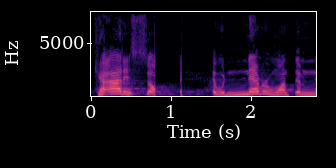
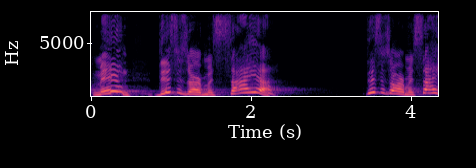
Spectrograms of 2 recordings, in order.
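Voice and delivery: put-on excited kids praising; 7 semitones higher, 5 dB louder than usual. Preacher as temple kids cheering their Messiah, excited and loud. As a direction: imitate children bursting into praise.

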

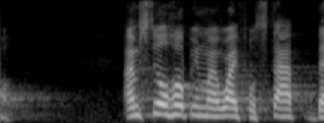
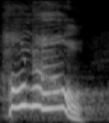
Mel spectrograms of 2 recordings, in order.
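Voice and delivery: high mock-panicked wail; panicking mom; 14 semitones higher than usual. Dad imitating mom missing her kids, high panic. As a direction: imitate mom's alarm in a high voice. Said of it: "the emotions of the mom going".

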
